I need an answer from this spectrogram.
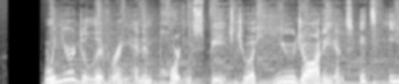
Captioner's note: voiceover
